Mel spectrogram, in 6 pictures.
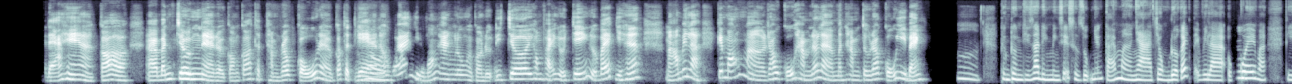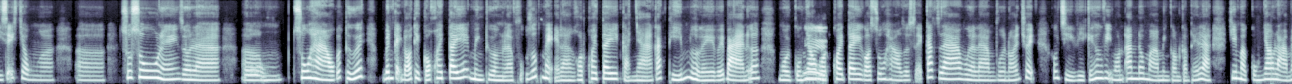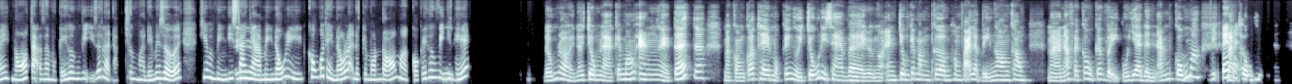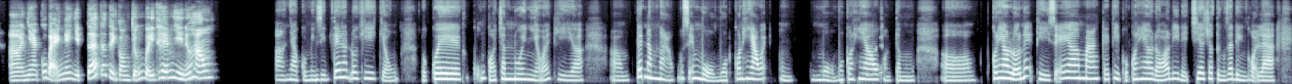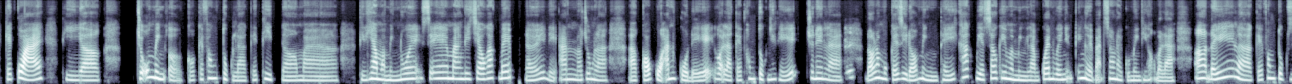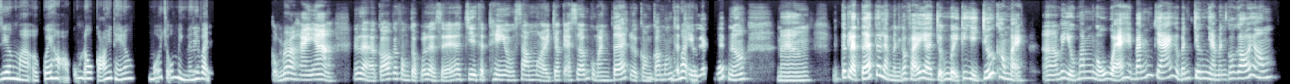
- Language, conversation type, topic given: Vietnamese, podcast, Bạn có thể kể về một kỷ niệm Tết gia đình đáng nhớ của bạn không?
- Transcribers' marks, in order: tapping; unintelligible speech; other background noise; other noise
